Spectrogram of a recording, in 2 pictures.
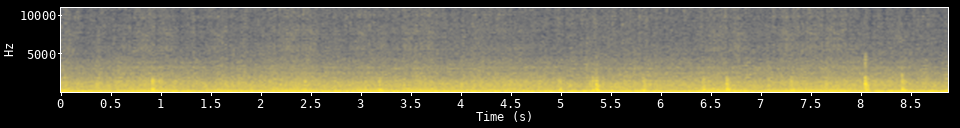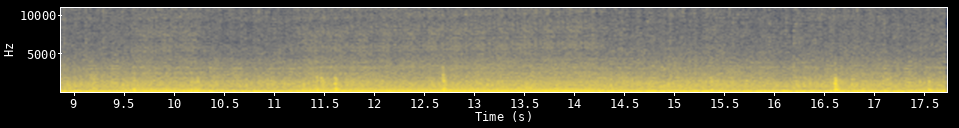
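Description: Small knocks and bumps sound from the car's body over rough ground.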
